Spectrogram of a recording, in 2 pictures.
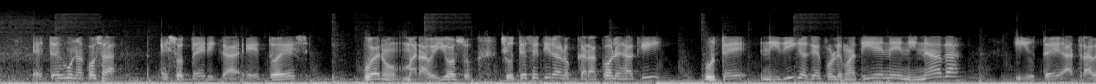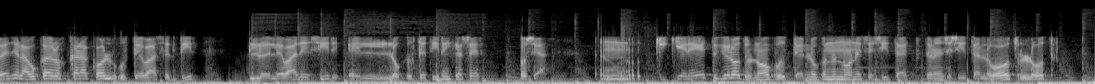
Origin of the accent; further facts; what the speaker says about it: Cuba; yo soy extranjero, yo soy cubano.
